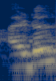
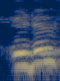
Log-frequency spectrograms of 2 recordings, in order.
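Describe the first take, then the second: First: The first vowel is a long 'eye' sound. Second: The first vowel is a short 'ih' sound. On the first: "आयडल सुद्धा म्हटलं जातं" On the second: "इडिल सुद्धा म्हटलं जातं"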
